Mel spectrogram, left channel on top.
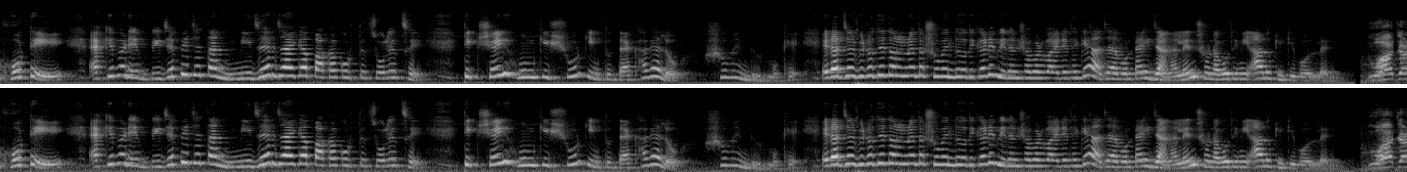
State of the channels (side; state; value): right; noise; rumble, 27 dB below the sound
